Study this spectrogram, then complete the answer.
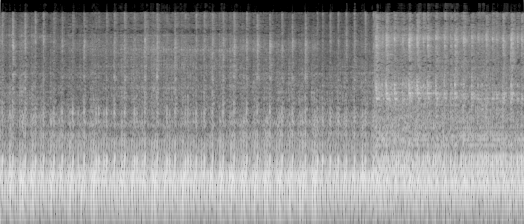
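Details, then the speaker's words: Two-stroke chopper after exhaust rework to reduce rasp: steady, even low popping pulse at relaxed idle, no rasp or misses; healthy, mellow, quieter exhaust note. "They always say a two-stroke has to make a lot of noise to run. You know what? I'm gonna have to disagree. That sounds nice."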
